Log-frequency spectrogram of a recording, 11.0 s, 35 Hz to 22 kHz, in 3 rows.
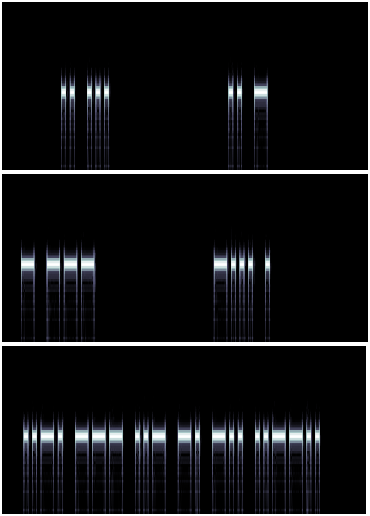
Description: Morse code, heard as a keyed tone, about 28 wpm, 700 Hz. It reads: IS IT TO BE FOUND?
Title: 4x Word-Spacing - Sentences from Top 300 Words - 28wpm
